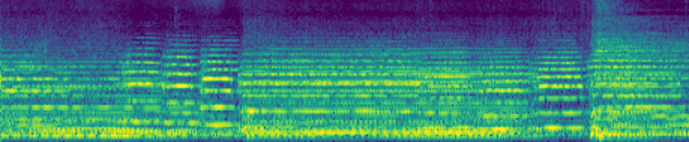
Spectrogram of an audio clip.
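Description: Brass ensemble playing a slow, solemn piece in long held chords, the chords changing about a second and two seconds in and again near the end.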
